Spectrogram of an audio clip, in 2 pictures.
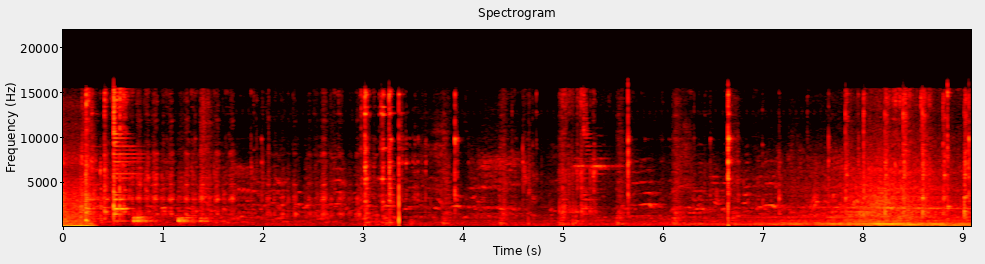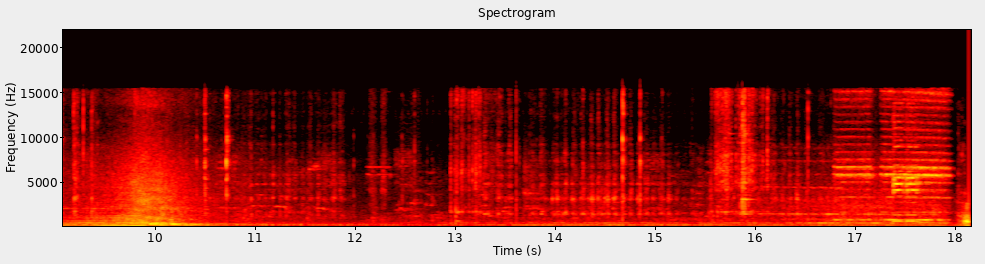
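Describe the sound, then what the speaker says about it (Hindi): Clutch plates are fitted into a CBZ Xtreme motorcycle clutch, giving faint metallic clinks, scrapes and taps close by, with a soft rising swish partway through. "फिर अब हम क्लच प्लेट को लगाते हैं।"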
